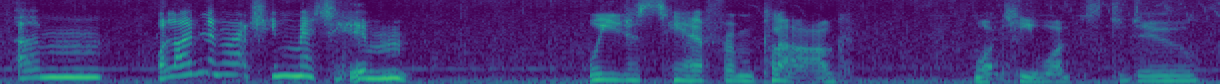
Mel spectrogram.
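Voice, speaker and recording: A put-on character voice at middle pitch, fairly slow, with long, frequent pauses and clear background noise. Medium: actual play. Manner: nervous, pleading, rambling.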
